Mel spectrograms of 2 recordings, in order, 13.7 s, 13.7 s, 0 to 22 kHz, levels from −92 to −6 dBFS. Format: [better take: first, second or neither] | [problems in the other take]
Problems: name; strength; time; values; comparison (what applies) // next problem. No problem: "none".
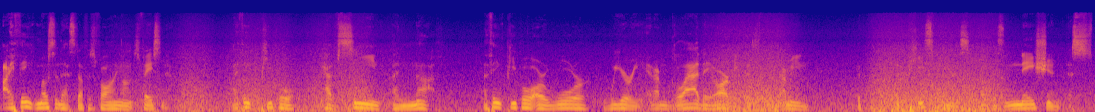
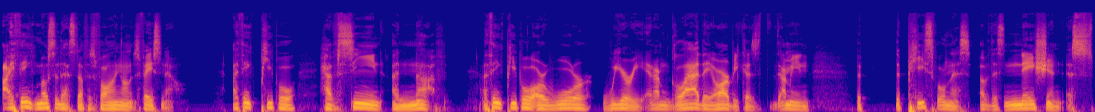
second | wind noise on the microphone; heavy; 5 dB below the speech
